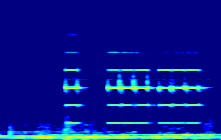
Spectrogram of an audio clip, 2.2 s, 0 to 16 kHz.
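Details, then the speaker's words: PS4 VR headset/processor unit that keeps turning on and off since a recent update, unplugging and swapping wires didn't help: high electronic beeps repeating in short bursts about every half second; repeated beeping, cause unknown. "seems to be staying on right now but the beeping won't stop and I can't use the viewer"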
